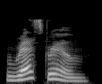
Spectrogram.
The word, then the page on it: rest room: British English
